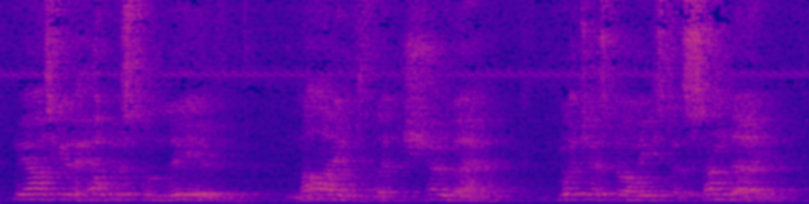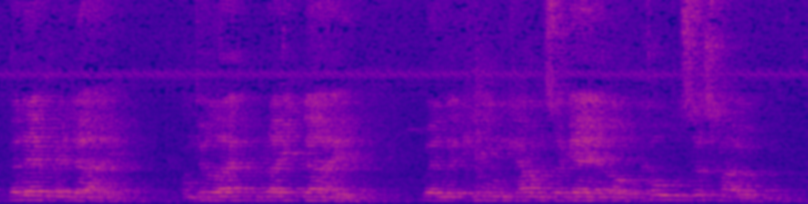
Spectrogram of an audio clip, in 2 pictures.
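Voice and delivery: normal talking voice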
